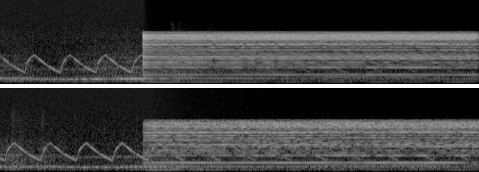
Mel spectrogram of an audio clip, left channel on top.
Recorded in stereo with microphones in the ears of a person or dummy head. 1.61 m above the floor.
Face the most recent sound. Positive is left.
turn(degrees=60)  # may be behind; listen again after turning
